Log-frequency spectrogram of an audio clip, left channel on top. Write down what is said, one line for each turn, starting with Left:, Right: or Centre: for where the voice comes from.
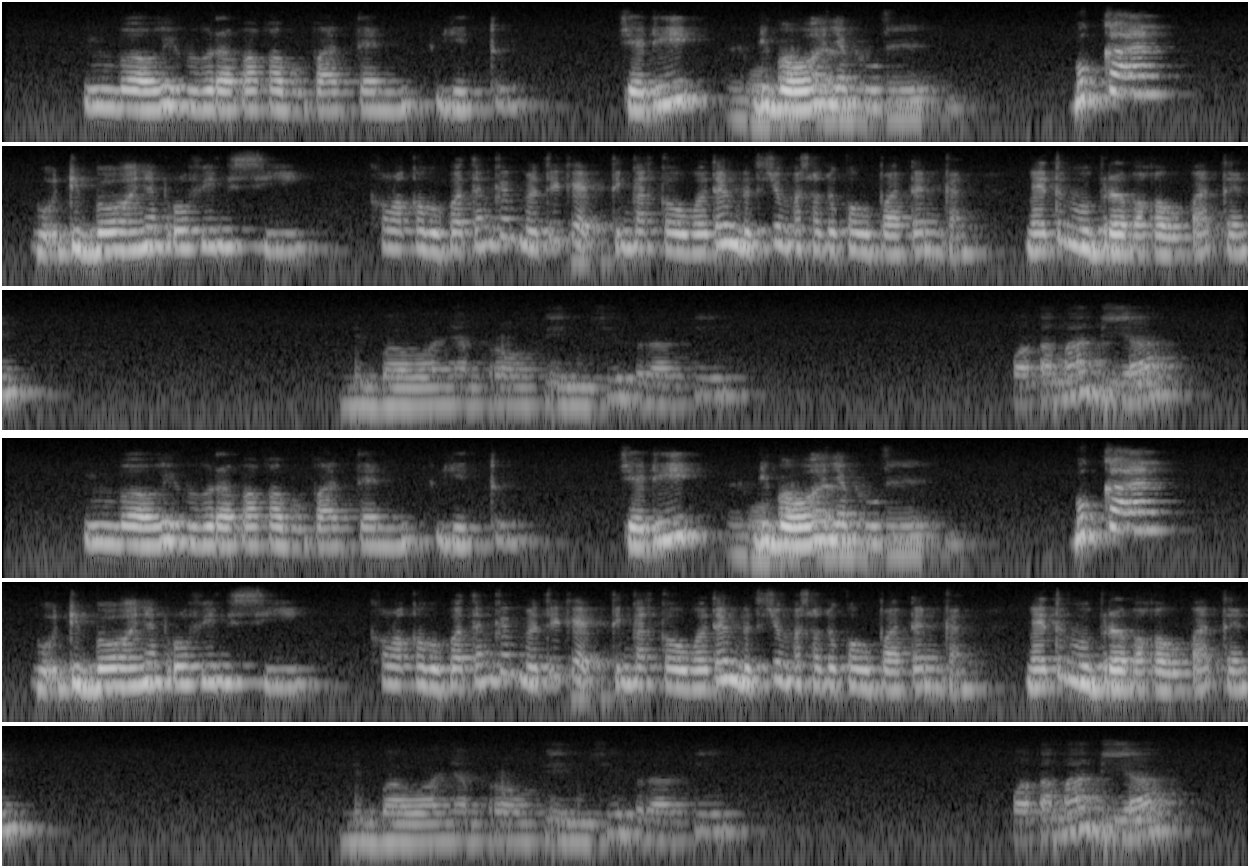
Left: membawahi beberapa kabupaten gitu jadi
Right: Di kabupaten
Left: di bawahnya
Right: berarti
Left: provinsi bukan Bu, di bawahnya provinsi. Kalau kabupaten kan berarti
Right: di,
Left: kayak tingkat kabupaten berarti cuma satu kabupaten kan. Nah, itu beberapa kabupaten.
Right: di bawahnya provinsi berarti kota madya.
